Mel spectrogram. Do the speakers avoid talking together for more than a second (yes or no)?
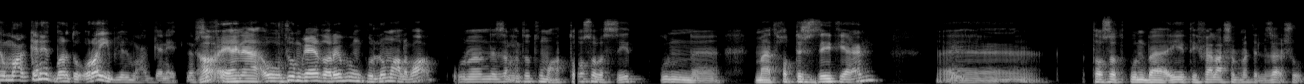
yes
